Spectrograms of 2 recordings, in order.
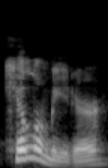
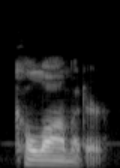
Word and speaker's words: kilometer: The problem is when we get to this one, km, apparently instead of saying kilometer, they say kilometer.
